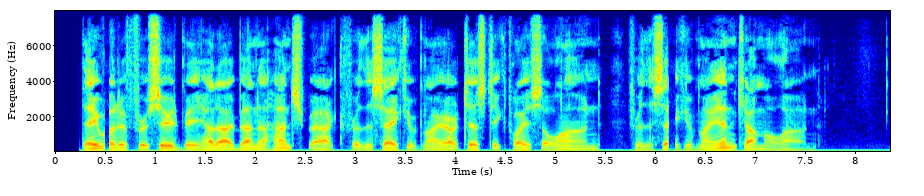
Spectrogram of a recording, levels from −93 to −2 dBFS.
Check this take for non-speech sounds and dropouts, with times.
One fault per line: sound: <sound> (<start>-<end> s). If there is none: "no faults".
sound: dropout (0.5-0.5 s)
sound: dropout (6.1-6.2 s)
